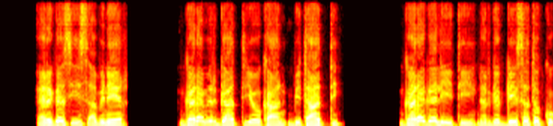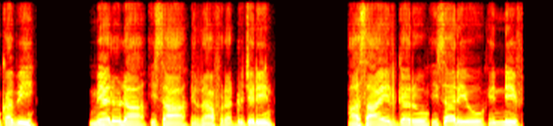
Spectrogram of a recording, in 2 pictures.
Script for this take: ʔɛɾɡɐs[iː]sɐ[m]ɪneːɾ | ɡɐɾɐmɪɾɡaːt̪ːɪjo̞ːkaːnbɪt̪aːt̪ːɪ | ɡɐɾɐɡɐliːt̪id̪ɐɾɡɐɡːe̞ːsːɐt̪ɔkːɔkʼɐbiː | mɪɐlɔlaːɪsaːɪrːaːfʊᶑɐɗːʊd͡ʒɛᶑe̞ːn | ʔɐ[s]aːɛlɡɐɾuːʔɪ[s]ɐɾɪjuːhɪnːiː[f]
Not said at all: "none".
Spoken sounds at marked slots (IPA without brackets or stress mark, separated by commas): iː, b, s, s, f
